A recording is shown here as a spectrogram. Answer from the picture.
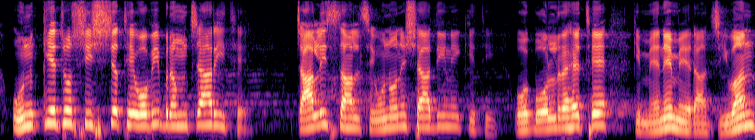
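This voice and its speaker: Speaking with a Gujarati accent, a man uses very wide pitch swings. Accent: Gujarati-accented Hindi, praised as good. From Gujarat, India. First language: Gujarati (speaking Hindi). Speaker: religious storyteller. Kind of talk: religious discourse.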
